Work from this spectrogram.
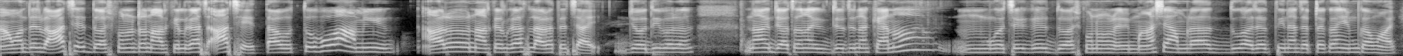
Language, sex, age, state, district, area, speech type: Bengali, female, 30-45, West Bengal, Hooghly, urban, spontaneous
